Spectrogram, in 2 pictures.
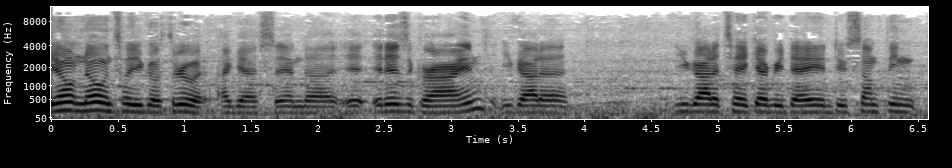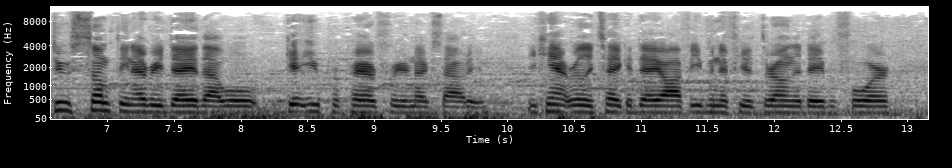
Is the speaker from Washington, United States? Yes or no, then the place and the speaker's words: yes; Washington, United States; I'm from Washington.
